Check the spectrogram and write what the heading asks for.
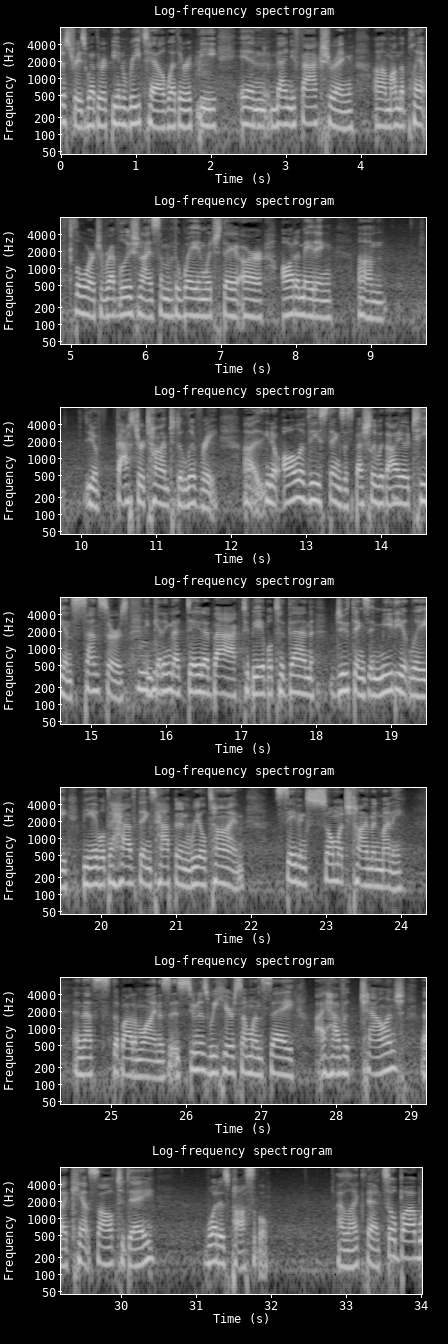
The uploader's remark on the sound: Coffee Break with Game-Changers Radio was invited to broadcast live from SAPPHIRE NOW 2017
